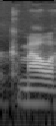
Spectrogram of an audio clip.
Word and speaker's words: Kamala: thinking of voting for Camala Harris uh camela Harris sorry that the American pronunciation gets into your head and distorts it but um and uh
